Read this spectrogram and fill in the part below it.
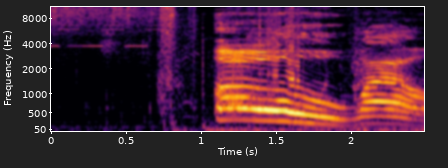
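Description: A man shouts loudly into a microphone.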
